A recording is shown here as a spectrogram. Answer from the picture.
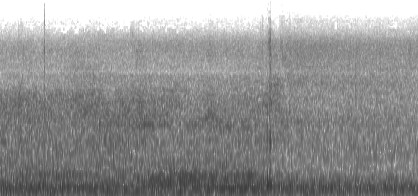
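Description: Steady low rumble of a motor vehicle's engine, with one sharp click about two and a half seconds in.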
